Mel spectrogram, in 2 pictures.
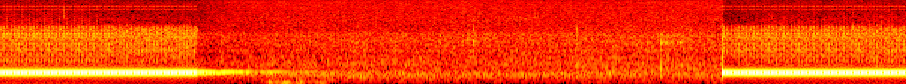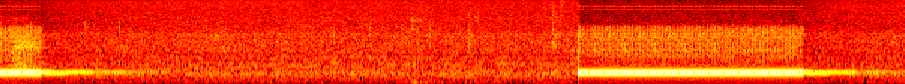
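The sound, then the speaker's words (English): A telephone call rings out: three identical steady electronic ring tones, each just over a second long, separated by long quiet gaps in an even rhythm. “After four rings, you usually get voicemail.”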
